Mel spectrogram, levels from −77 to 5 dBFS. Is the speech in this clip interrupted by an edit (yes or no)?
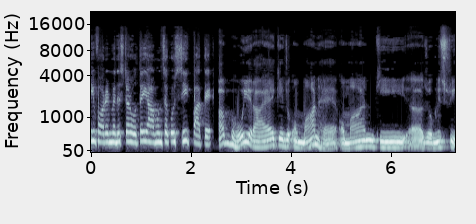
yes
